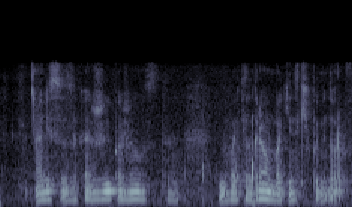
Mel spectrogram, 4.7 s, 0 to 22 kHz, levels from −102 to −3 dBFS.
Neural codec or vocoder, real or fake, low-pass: none; real; 7.2 kHz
